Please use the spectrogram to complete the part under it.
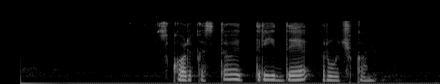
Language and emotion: Russian, neutral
